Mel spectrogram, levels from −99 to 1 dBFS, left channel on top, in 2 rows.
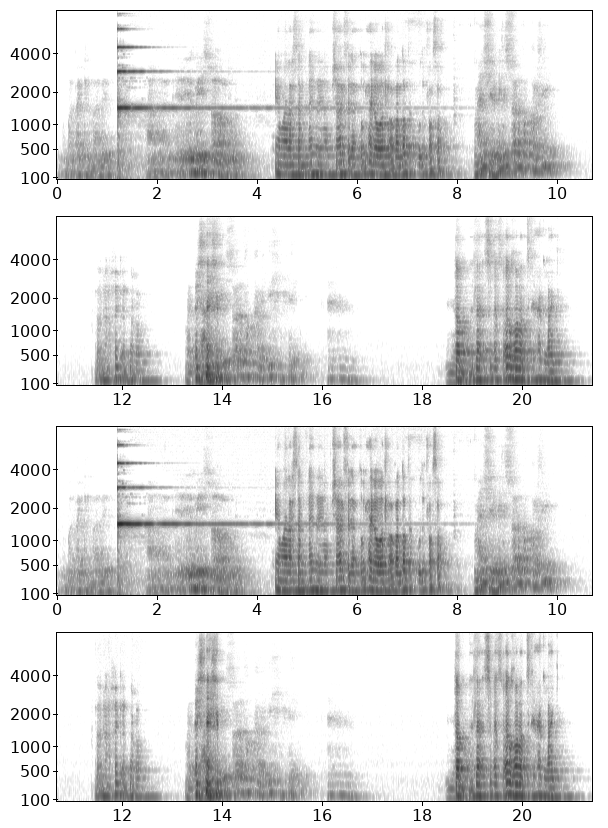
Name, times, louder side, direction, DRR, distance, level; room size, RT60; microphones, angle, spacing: voice 1, 0.1-1.1 1.8-3.6 8.3-9.9 13.3-15.5 16.1-16.7 18.5-19.0, equal, 10° left, -3 dB, 3.8 m, -43 dB
sound 1, 1.2-4.8 5.1-5.4, right 4 dB, 10° right, 1.3 m, -31 dB
voice 2, 4.4-7.7 11.5-12.4 13.5-14.0 18.7-20.7, right 2 dB, 50° right, 10 dB, 1.0 m, -34 dB
12.5 x 10.5 x 8.6 m, 0.78 s
head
